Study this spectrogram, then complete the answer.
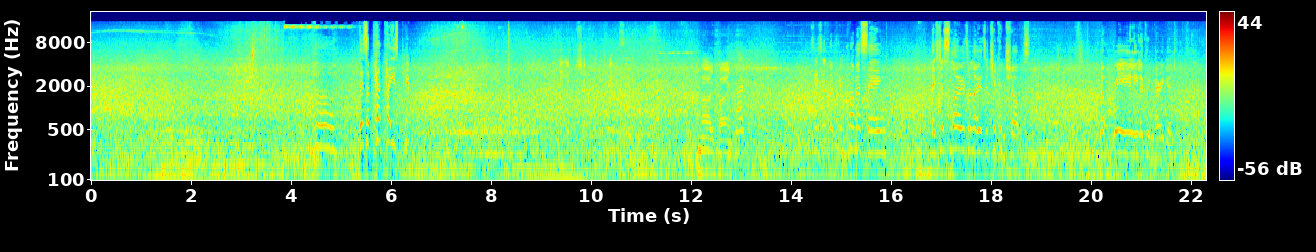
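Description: Road traffic rumbles steadily past outdoors.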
